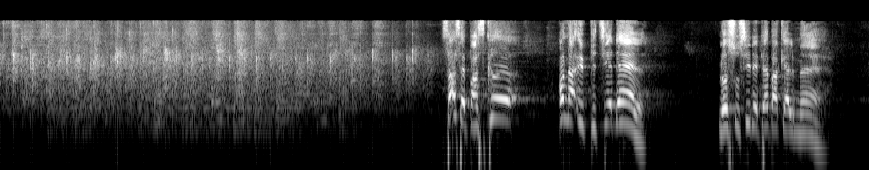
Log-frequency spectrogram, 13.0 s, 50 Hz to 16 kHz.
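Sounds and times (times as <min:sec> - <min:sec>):
church congregation applauding during a sermon: 0:00.0 - 0:07.5
speech: 0:06.7 - 0:07.8, 0:08.4 - 0:09.8, 0:10.8 - 0:12.4.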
